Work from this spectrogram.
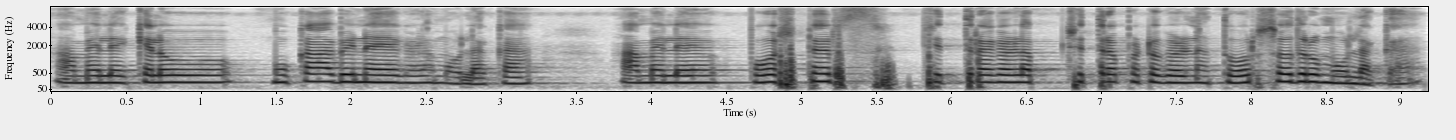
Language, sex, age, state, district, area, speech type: Kannada, female, 45-60, Karnataka, Koppal, rural, spontaneous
